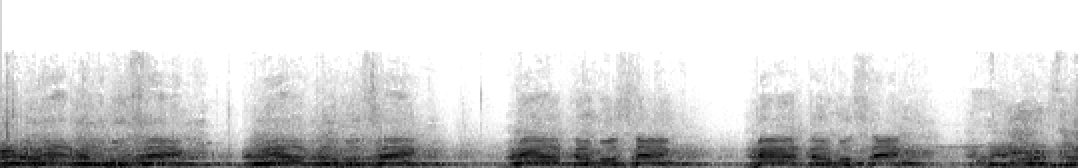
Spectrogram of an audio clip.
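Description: A crowd of protesters at a rally loudly chants the slogan "Merkel muss weg" (German for "Merkel must go", aimed at Chancellor Angela Merkel) in unison, the phrase repeating about four times in a steady rhythm with brief dips between shouts.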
